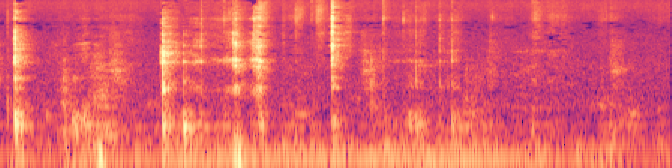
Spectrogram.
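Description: A knife slicing through a soft steamed sponge cake, with faint clicks and scrapes as the blade meets the plate, several of them in the first two seconds or so.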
